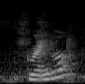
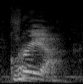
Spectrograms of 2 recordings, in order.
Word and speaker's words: Greya: Grayla? Greya. Like gray with an A.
